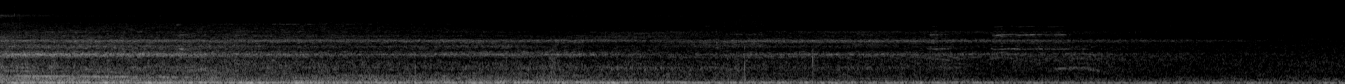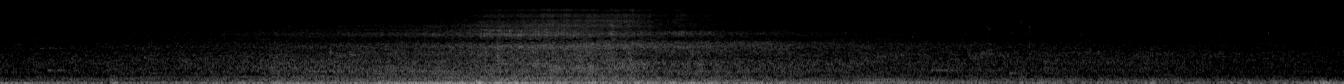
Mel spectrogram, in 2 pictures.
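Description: A train rumbles past on the tracks and fades into the distance.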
